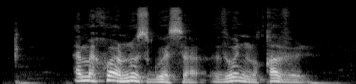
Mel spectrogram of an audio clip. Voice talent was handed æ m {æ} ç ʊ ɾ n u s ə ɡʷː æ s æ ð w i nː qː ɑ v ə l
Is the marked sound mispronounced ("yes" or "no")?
no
